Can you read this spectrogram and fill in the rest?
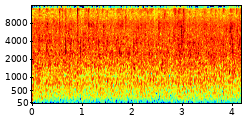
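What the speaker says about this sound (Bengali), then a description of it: "এদিক দিয়ে প্রচণ্ড বৃষ্টি হচ্ছে" Heavy rain pouring down steadily, a dense, even hiss of drops hitting surfaces, constant and close with no voices.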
